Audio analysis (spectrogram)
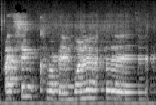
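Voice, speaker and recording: In a roomy, echoing recording with some faint noise, a British woman speaks in a bright, forceful voice. She is a teacher giving articulate, considered explanations in a discussion. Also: high voice, steady tone, measured pace. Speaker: teacher, podcast guest. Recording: roomy echo, light background noise.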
